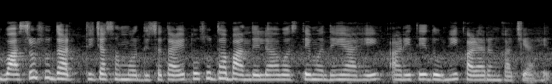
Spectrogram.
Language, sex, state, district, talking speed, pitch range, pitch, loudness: Marathi, female, Maharashtra, Gondia, 185 wpm, 220-245 Hz, 225 Hz, -17 LUFS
